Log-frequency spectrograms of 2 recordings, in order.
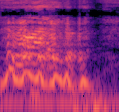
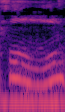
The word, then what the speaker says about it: Pied: It's Pied, not Peed.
